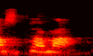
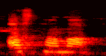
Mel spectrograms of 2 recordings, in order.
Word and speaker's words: asthma: that he has a asthma, but it's a wrong pronunciation. It's not asthma. So what is that? It's asthma, not asthma.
